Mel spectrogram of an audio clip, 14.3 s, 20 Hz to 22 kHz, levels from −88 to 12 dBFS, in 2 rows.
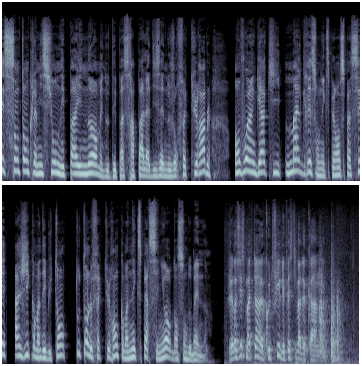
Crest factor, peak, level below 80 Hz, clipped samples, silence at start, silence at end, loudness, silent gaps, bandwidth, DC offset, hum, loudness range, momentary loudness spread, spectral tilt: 16 dB; 0 dBFS; -48 dBFS; under 0.1%; 0 s; 0.3 s; -16 LUFS; 7.27-7.36 s; 16 kHz; under 0.1%; none; 3 LU; 6 LU; -4.5 dB/octave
